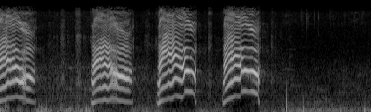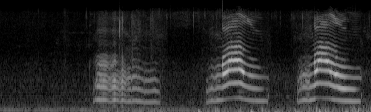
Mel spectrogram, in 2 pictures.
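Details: Kittens making strange, adorable noises: four short, bright, harmonic meows in quick succession, each rising then falling, then a quiet gap followed by three longer, wavering meows with a nasal, strained tone.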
